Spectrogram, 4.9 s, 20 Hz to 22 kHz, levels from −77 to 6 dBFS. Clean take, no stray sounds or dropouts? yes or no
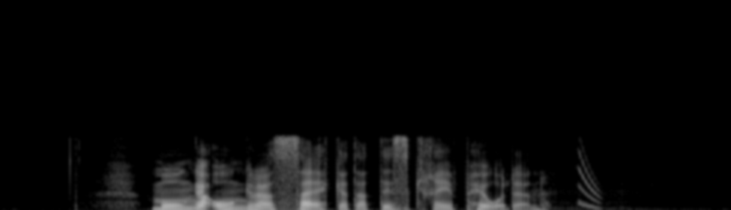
no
